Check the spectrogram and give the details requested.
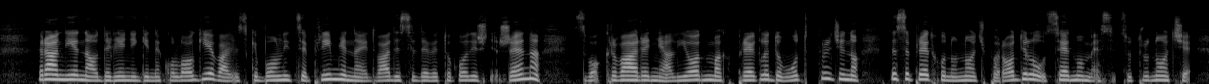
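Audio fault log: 8.07–8.19 s playback stall: the player likely ran short of data or had its thread blocked, so the output falls silent for 120 ms mid-flow before resuming.
8.19–9.37 s time-compressed catch-up: the player clears its backlog by cutting and cross-fading short pieces, so the sound runs 1.1 times fast at unchanged pitch.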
